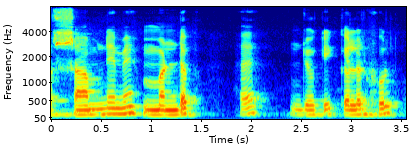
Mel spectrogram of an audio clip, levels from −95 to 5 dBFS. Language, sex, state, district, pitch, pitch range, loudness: Hindi, male, Jharkhand, Ranchi, 135 Hz, 125-145 Hz, -19 LUFS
